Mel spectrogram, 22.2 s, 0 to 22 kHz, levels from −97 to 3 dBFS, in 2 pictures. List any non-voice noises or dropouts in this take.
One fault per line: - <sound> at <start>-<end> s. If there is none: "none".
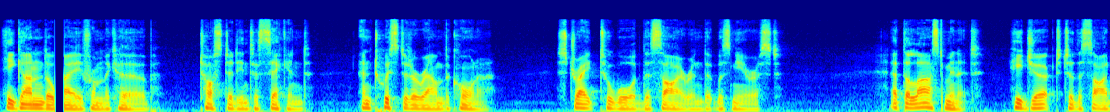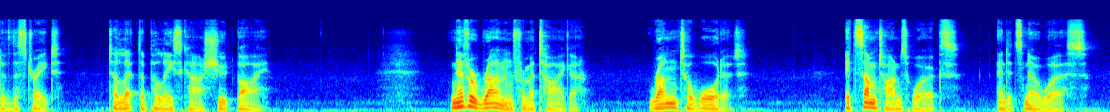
- dropout at 0.5-0.6 s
